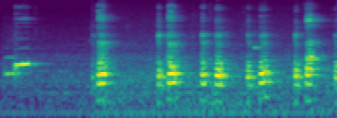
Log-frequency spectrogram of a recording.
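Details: African grey parrot making funny sounds: a string of short, harsh, squawky notes with rich overtones, one soft whistled note first, then bursts roughly every half second in an indoor setting.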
